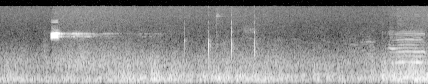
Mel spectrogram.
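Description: Open-air ambience of a playing field: a steady low background rumble, with one short, sharp high-pitched sound about half a second in, a few faint ticks, and a brief pitched call near the end.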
